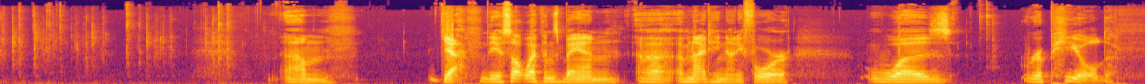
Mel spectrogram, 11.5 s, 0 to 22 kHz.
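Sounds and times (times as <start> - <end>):
typing on a computer keyboard: 0.0 - 2.4, 9.6 - 10.0
speech: 2.8 - 3.4, 4.3 - 8.1, 8.7 - 9.6, 10.2 - 11.3.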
